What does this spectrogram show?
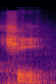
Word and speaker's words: qi: In China, they call it qi, either spelled C-H-I as it's pronounced, or Q-I.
